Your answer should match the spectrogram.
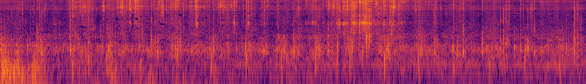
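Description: A police officer's footsteps on a concrete sidewalk, heard through a body-worn camera, with clothing and duty gear rubbing and jingling against it in irregular clicks and rustles. The jingling is loudest about five seconds in.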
